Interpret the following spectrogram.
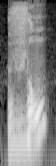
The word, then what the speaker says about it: vont: So ils vont, final T not pronounced.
